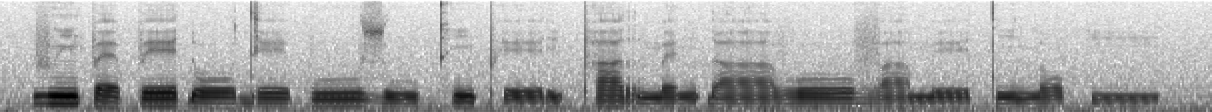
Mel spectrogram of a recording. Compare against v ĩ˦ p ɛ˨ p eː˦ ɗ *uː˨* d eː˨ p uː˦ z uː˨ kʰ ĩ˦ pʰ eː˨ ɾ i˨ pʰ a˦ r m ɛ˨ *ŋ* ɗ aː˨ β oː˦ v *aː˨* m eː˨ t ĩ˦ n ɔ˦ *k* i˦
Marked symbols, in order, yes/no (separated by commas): no, yes, no, yes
